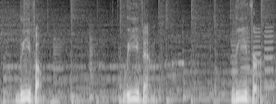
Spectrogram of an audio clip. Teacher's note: Instead of saying leave them, the TH in them falls away and what we hear is leave 'em. This often happens to the pronoun them. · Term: reduction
